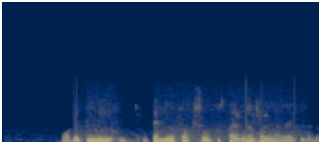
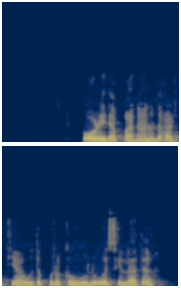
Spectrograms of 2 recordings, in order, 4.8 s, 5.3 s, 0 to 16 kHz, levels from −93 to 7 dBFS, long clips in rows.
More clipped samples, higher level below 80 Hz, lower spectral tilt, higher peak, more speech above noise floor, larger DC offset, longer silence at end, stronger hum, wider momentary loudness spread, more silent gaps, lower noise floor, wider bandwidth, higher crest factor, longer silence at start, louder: neither; first, -58 dBFS vs -70 dBFS; first, -11.5 dB/octave vs -6.5 dB/octave; second, -10 dBFS vs -4 dBFS; second, 52 dB vs over 73 dB; neither; second, 0 s vs 0.35 s; neither; first, 13 LU vs 7 LU; neither; second, -77 dBFS vs under -90 dBFS; second, 4.5 kHz vs 7.8 kHz; about the same, 16 dB vs 16 dB; second, 0.9 s vs 1.2 s; second, -25 LUFS vs -18 LUFS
